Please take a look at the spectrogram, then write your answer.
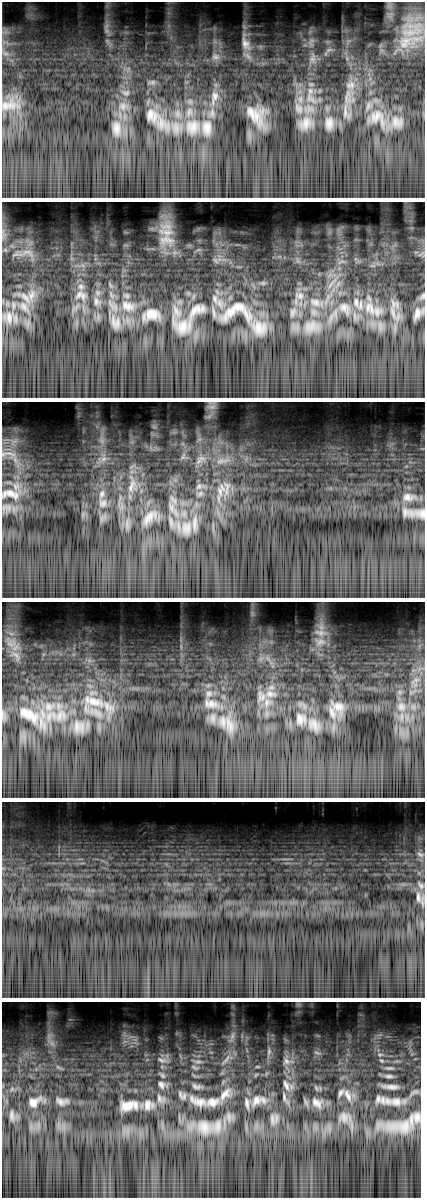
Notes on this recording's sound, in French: À la Bibliothèque Rainer Maria Rilke, Paris. Prises de voix: le téléphone.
